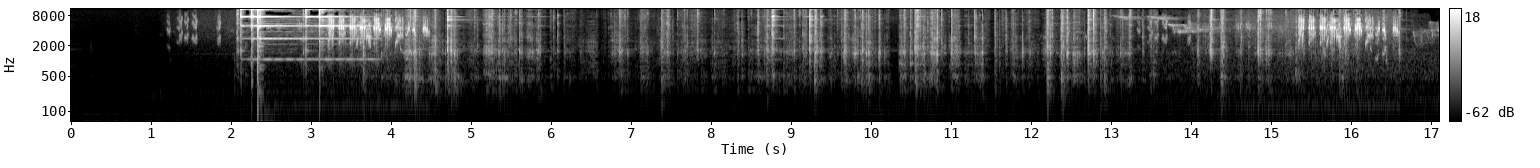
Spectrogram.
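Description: Bicycle bell rung about two seconds in, a sharp metallic ring with several high overtones that fades over about two seconds, and rung again more softly near the end. Faint scattered clicks and rattles fall between the two rings.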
